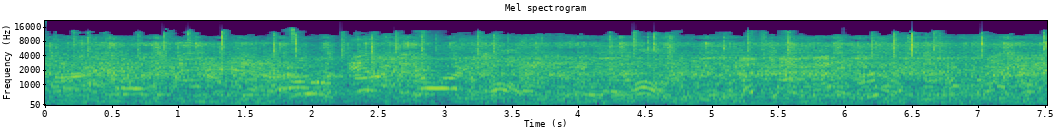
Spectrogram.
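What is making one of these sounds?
Video game fight effects and music play loudly from a television speaker.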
